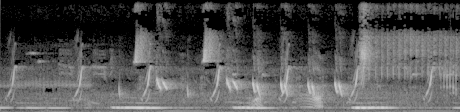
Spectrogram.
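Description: A spotted crake calls with repeated sharp, whistled upswept notes in a steady rhythm, set against a wetland chorus of other birds and a constant low droning hum.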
